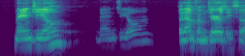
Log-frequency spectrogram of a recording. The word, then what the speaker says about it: Mangione: all right i love chuck how do you pronounce his last name mangione mangione but i'm from jersey so that me maybe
